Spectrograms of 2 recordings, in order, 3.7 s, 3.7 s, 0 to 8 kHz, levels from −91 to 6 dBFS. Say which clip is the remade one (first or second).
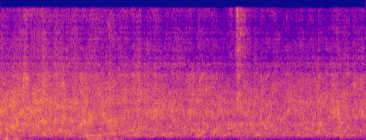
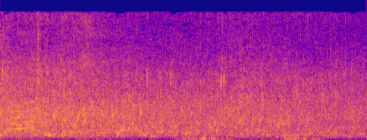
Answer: first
